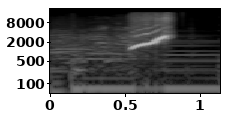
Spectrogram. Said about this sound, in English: A loud, shrill whistle finally managed to shut everyone up.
